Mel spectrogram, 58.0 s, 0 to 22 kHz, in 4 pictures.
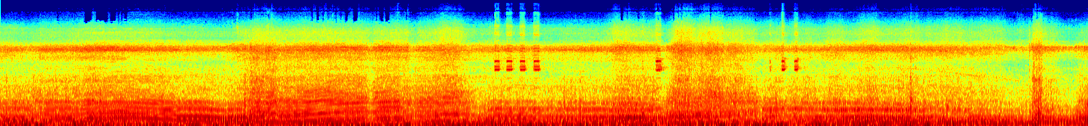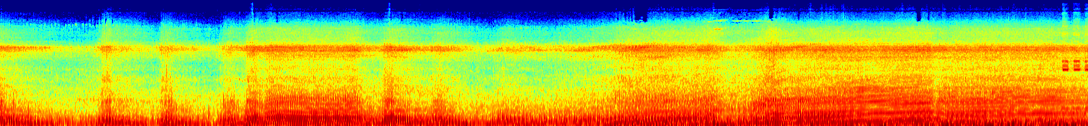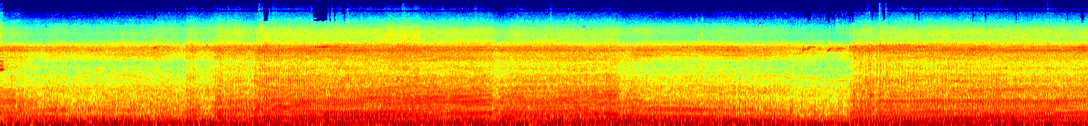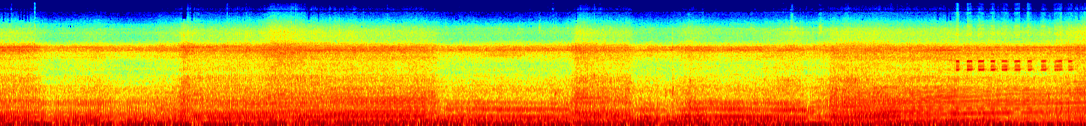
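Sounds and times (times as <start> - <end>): motorcycle engine revving: 0.0 - 58.0.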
